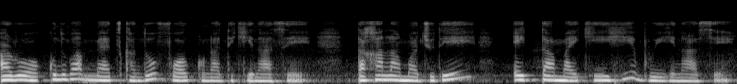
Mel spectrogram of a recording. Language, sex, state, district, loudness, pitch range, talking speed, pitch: Nagamese, female, Nagaland, Dimapur, -15 LUFS, 175-205 Hz, 145 wpm, 185 Hz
